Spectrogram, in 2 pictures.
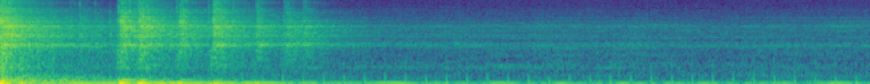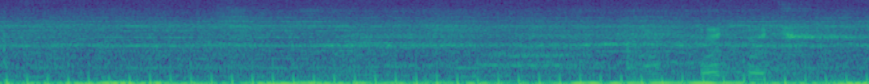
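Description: A loaded barbell with rubber bumper plates, dropped from overhead, hits rubber gym flooring with a loud bang, then bounces and rattles for about a second and a half before settling. A steady low hum runs underneath.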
